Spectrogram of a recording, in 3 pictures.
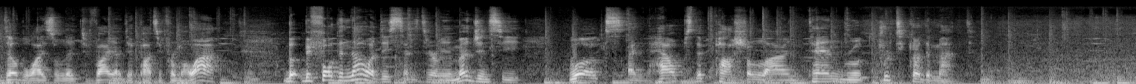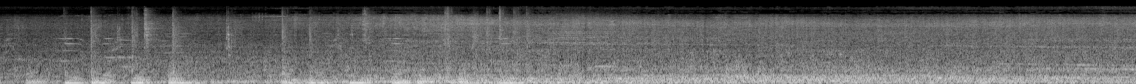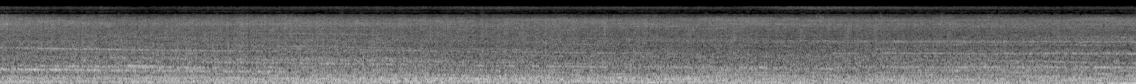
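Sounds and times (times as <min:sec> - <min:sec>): train wheels rumbling on rails: 0:09.7 - 0:34.0.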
